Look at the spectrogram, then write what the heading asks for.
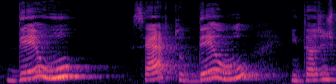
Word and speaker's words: du: E temos um terceiro que é o DU, certo? DU. Então a gente pronuncia DU.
